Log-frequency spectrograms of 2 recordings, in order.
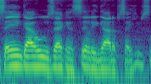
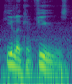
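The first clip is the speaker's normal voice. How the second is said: normal talking voice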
